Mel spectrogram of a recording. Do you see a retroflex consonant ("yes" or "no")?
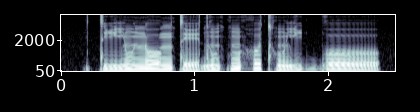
no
